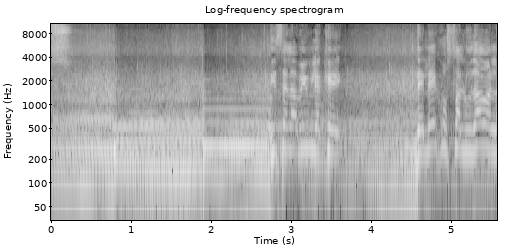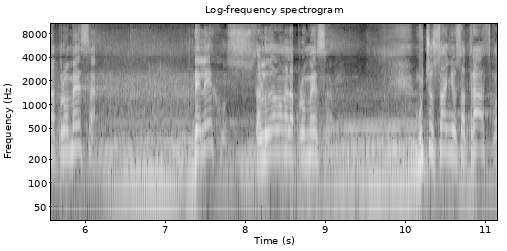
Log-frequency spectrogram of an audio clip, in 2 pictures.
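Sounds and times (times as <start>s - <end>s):
audience applauding: 0.0s - 8.0s
sustained keyboard chords: 0.0s - 11.1s
speech: 3.1s - 3.8s, 4.6s - 6.3s, 7.4s - 9.4s, 10.2s - 11.1s.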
